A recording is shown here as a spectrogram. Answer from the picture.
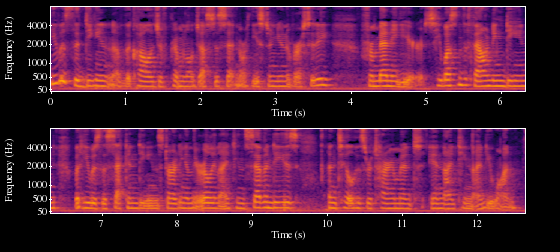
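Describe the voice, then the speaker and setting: A woman with an American accent at a moderate pace, with audible room echo. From Massachusetts, Boston area. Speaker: nonprofit fundraising executive. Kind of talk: interview. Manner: soft-spoken.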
